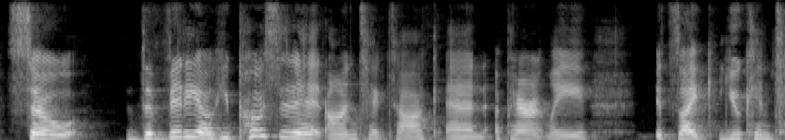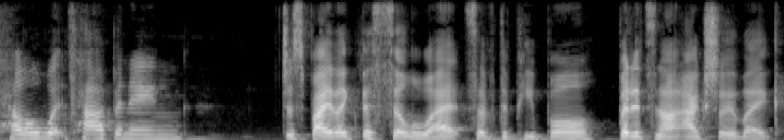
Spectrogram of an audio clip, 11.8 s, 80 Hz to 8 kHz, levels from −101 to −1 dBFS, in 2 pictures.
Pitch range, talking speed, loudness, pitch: 180-235 Hz, 155 wpm, -26 LUFS, 200 Hz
